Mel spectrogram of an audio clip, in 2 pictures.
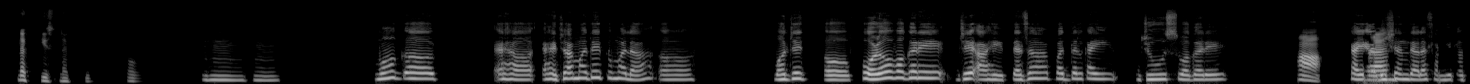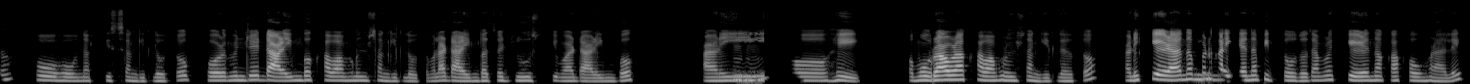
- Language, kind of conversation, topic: Marathi, podcast, तुझा आवडता दिलासा देणारा पदार्थ कोणता आहे आणि तो तुला का आवडतो?
- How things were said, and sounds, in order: other background noise; static; tapping; unintelligible speech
